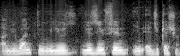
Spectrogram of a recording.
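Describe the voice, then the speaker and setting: This man has a non-native accent and a dark, mellow tone at a medium pitch. He talks at a moderate pace with fairly even intonation. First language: not English. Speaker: student presenting a project. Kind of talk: project presentation. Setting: demo day before a jury. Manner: halting, many fillers.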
